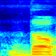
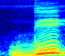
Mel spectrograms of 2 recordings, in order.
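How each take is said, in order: First: The vowel is a short 'uh' sound. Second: The vowel is a long 'ee' sound. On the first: It comes before a consonant sound. "यहाँ द का उच्चारण होगा" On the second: It comes before a vowel sound. "यहाँ दी का उच्चारण होगा"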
